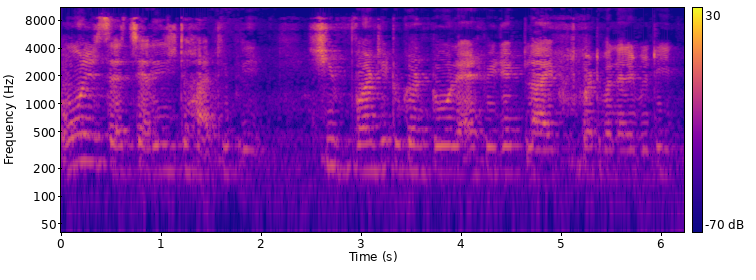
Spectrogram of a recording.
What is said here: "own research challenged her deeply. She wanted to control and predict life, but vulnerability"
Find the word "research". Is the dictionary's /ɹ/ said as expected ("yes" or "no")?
no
